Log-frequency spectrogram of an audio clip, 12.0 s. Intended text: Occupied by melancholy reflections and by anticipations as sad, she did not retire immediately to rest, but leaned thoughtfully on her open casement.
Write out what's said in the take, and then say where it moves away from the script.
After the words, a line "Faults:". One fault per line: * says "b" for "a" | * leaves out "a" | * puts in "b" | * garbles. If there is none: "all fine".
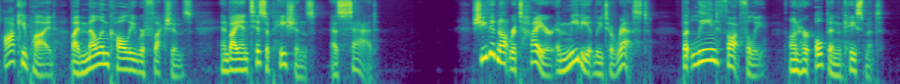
Occupied by melancholy reflections and by anticipations as sad, she did not retire immediately to rest, but leaned thoughtfully on her open casement.
Faults:
all fine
